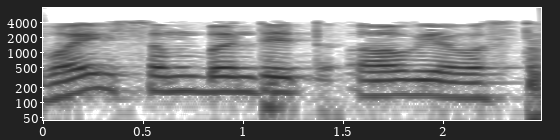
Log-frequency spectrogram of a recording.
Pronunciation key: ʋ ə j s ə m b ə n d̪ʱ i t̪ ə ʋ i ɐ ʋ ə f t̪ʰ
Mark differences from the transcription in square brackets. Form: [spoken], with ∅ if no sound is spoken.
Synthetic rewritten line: ʋ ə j s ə m b ə n d̪ʱ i t̪ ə ʋ [j] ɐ ʋ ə [s] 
